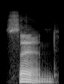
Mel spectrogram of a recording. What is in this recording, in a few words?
"scend", American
